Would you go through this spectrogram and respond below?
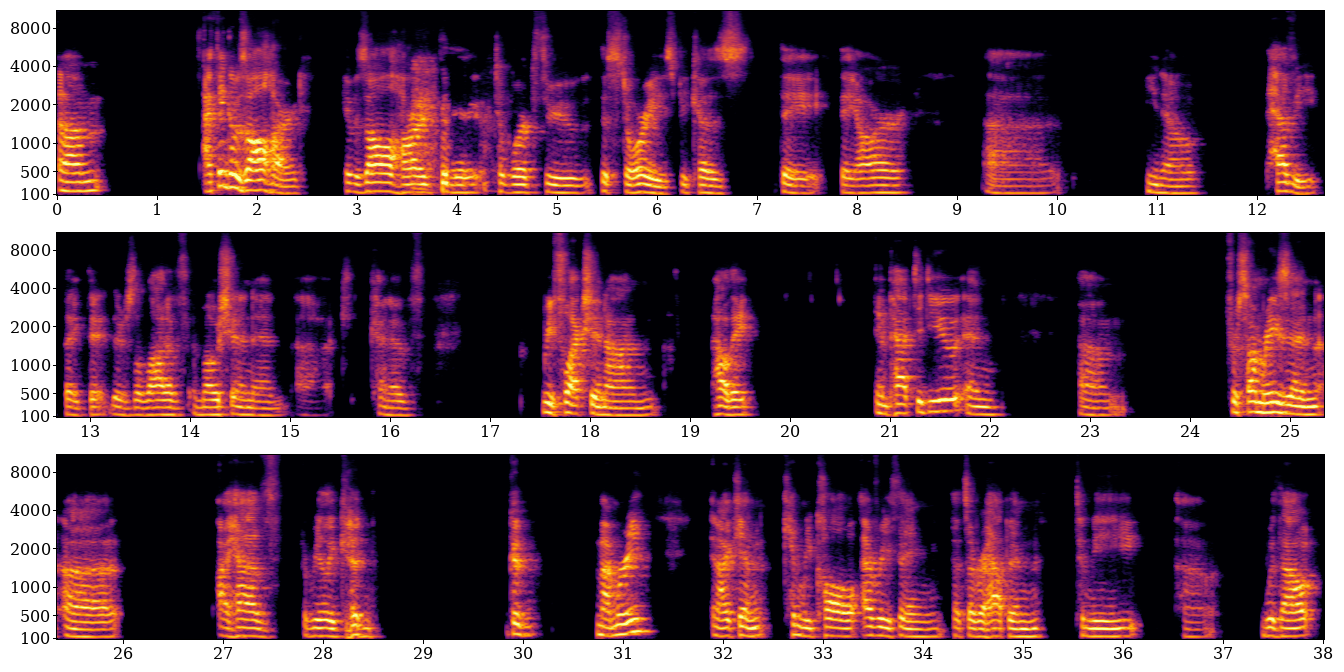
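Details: Adult man who stutters, pattern described as mostly blocks, speaking spontaneously in a real interview; stuttering.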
